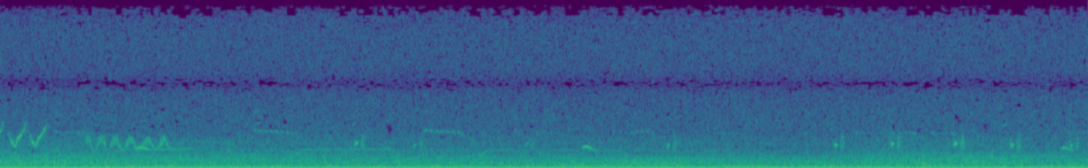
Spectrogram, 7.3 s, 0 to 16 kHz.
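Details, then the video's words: Piping plovers on Plymouth Beach, Plymouth, Massachusetts, 2011: a quick run of short whistled notes at the start, then scattered brief peeping calls over a strong low roar of surf and wind. "Piping Plovers, Plymouth Beach 2011"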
